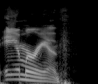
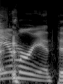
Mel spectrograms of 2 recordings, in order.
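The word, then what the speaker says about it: Amouranth: It's Amaranth. – Oh. – What? Amaranth is how you pronounce it.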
